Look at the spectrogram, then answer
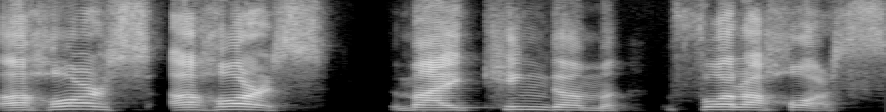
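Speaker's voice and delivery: slow grand Russian-accented declamation. Speaker performs the last line of Richard the Third as Putin: Russian Shakespearean accent. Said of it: "in a Russian Shakespearean Russian Shakespearean accent".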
